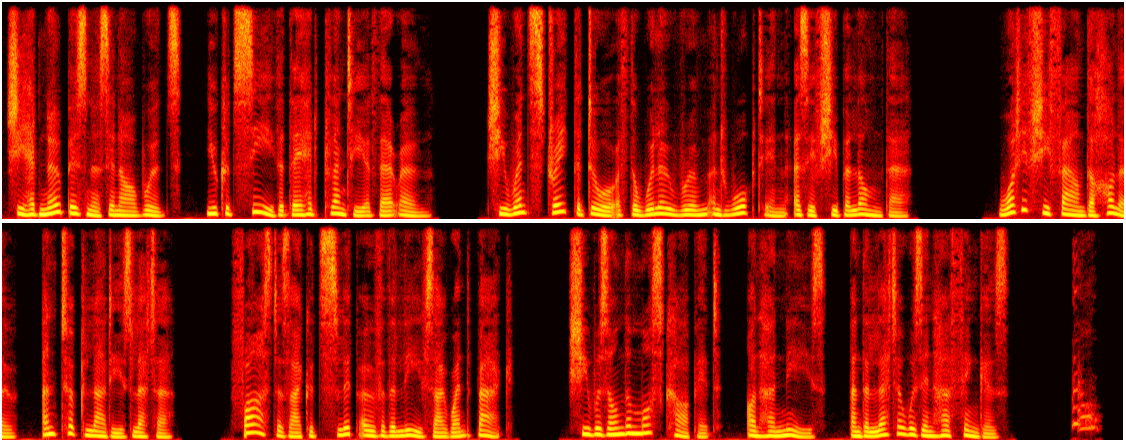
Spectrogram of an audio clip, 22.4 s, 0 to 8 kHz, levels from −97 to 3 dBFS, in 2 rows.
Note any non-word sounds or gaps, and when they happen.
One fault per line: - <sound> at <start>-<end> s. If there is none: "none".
- bark at 21.9-22.2 s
